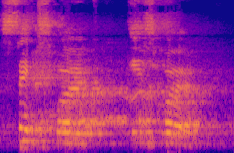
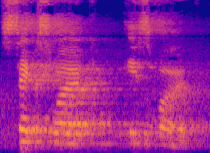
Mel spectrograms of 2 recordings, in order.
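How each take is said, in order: First: It is said with strong, forceful emphasis. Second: It is said plainly, without extra force.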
